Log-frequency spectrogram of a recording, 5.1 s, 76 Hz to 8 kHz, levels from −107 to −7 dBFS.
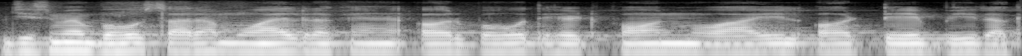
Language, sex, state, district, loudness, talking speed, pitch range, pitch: Hindi, male, Jharkhand, Deoghar, -17 LUFS, 175 wpm, 105-110 Hz, 110 Hz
